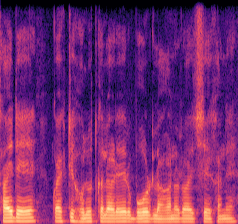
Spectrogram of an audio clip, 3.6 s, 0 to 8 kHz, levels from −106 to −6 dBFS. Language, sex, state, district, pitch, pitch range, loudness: Bengali, male, West Bengal, Alipurduar, 110 Hz, 105-115 Hz, -19 LUFS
